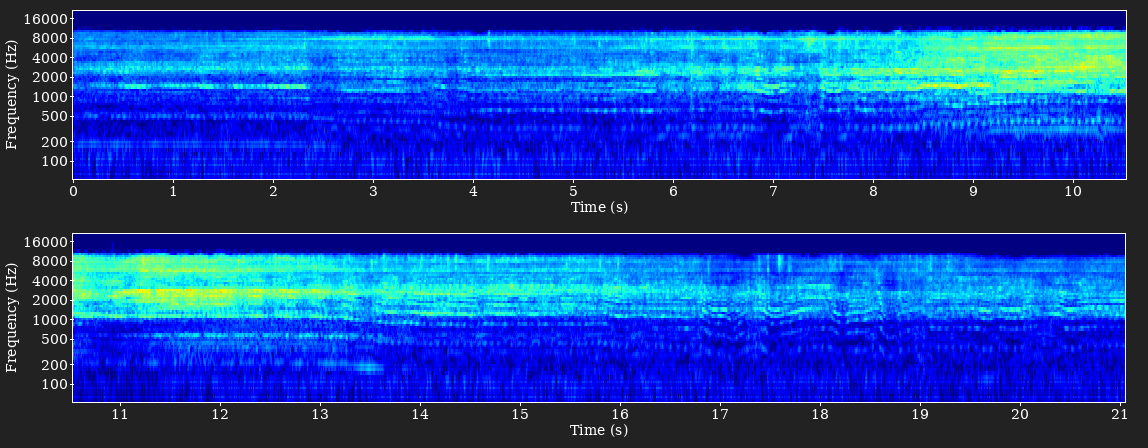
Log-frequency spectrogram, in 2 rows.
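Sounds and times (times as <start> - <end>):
toy truck electric motor whine: 0.0 - 21.0.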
